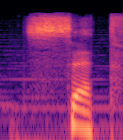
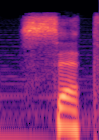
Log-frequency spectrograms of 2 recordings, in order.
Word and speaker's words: cette: É um E mais aberto. Ouve mais uma vez com atenção. Cette femme.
